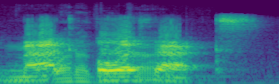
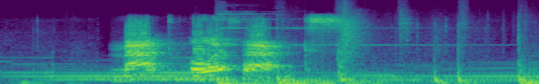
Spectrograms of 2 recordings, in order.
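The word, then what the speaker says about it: Mac OS X: Mac OSX. The X in Mac OSX's name represents the Roman numeral for the number 10, and Apple has stated that it should be pronounced 10 in this context.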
